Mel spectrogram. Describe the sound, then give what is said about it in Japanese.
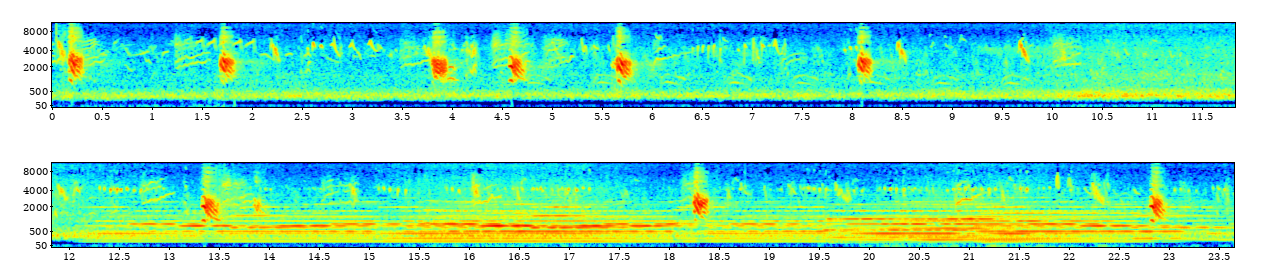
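Short, sharp, high-pitched Daurian jackdaw calls ring out one at a time at irregular intervals over a steady insect-like hum, continuing later over a sustained tonal backing, recorded in Itakura, Gunma Prefecture, Japan. “今朝は群馬県板倉町から国丸ガラスの声をお届けしました”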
